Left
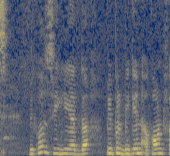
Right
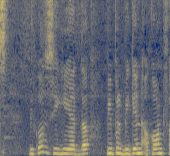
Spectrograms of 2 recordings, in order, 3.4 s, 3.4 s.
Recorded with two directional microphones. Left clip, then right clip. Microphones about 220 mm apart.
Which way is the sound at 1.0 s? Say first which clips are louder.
Right 5 dB; 50° right (ahead or behind).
